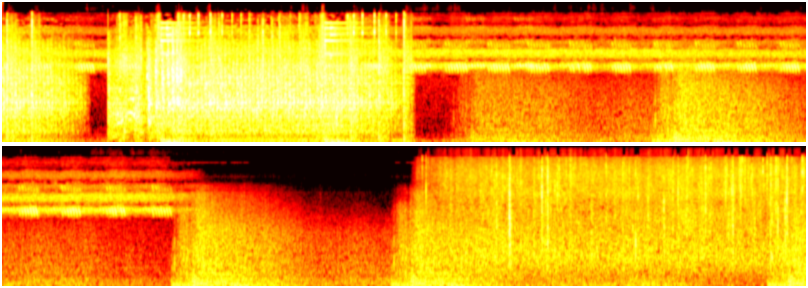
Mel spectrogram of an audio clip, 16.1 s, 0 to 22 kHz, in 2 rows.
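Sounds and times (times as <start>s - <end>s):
crickets chirping trill: 0.1s - 9.9s
low rumble: 9.8s - 15.1s.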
